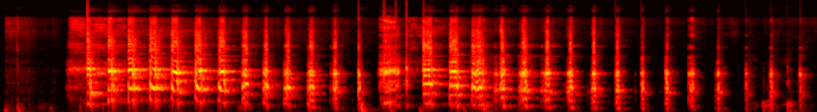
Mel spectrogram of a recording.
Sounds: Laughter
